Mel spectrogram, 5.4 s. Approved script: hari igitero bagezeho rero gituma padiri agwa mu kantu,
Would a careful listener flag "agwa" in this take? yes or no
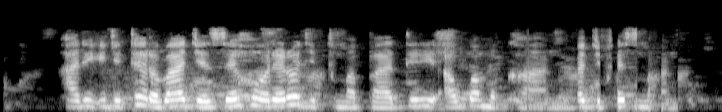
no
